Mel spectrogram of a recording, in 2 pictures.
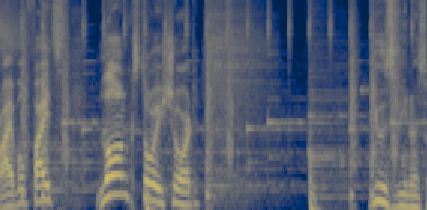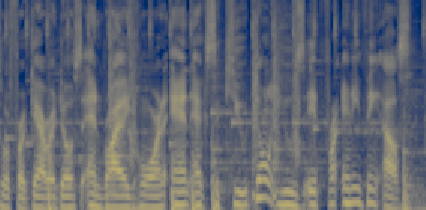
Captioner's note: inhale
